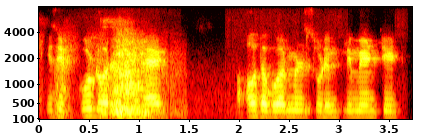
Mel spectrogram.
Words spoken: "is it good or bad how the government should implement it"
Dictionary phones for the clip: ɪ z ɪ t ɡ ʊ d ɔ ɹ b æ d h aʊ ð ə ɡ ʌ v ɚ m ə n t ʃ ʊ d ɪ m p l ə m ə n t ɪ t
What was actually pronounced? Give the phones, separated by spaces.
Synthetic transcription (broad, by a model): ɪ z ɪ t ɡ ʊ d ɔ ɹ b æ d h aʊ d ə ɡ ʌ v ɚ m ə n t s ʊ d ɪ m p l ə m ə n t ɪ t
